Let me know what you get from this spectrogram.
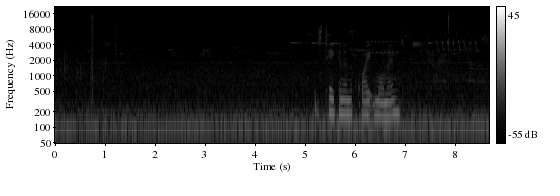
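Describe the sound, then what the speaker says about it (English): Birds sing and chirp in short, clear phrases outdoors near a blossoming tree, over a steady low hum, with a person speaking softly beforehand. "You can hear the birds in the background."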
